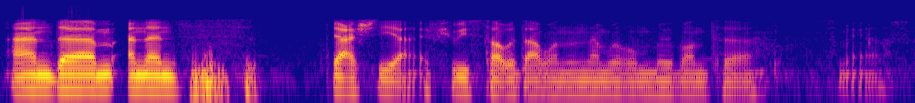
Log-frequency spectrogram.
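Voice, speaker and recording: A man's voice: low-pitched, fast, creaky, dry recording. A man asking an oil company questions on a conference call, polite and somewhat hesitant. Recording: tinny phone line.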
